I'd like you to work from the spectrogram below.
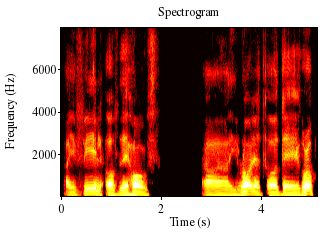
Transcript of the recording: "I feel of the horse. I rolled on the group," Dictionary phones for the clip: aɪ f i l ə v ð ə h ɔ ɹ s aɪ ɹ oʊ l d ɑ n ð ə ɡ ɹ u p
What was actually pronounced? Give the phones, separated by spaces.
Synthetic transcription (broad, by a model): aɪ f i l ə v ð ə h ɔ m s aɪ ɹ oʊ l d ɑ l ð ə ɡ ɹ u p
